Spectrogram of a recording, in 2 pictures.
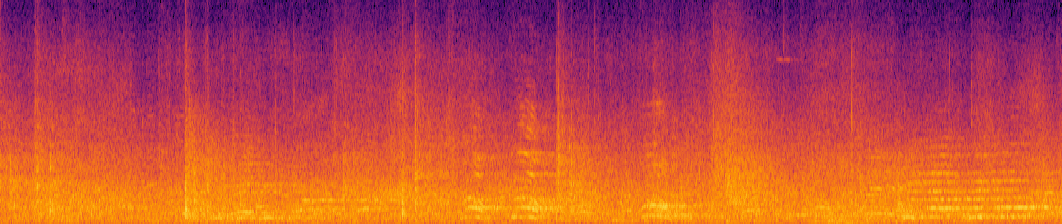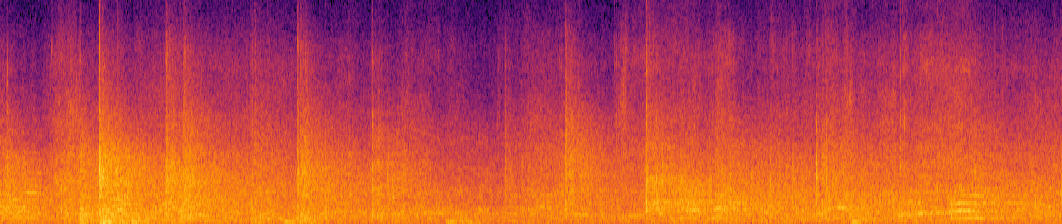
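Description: Ice skates scrape and carve across the ice.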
